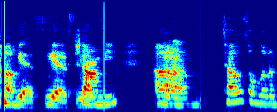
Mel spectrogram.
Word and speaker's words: Shami: Shami.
